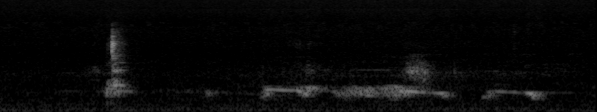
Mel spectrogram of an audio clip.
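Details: Decoy spotted dove calling to draw in wild doves, heard faintly at a distance: a sharp click, then a run of soft, low coo notes, rising and falling, over a steady background hiss.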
